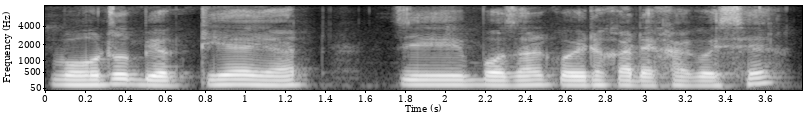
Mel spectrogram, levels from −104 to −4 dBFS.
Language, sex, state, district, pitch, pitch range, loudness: Assamese, male, Assam, Sonitpur, 125 Hz, 120-130 Hz, -16 LUFS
